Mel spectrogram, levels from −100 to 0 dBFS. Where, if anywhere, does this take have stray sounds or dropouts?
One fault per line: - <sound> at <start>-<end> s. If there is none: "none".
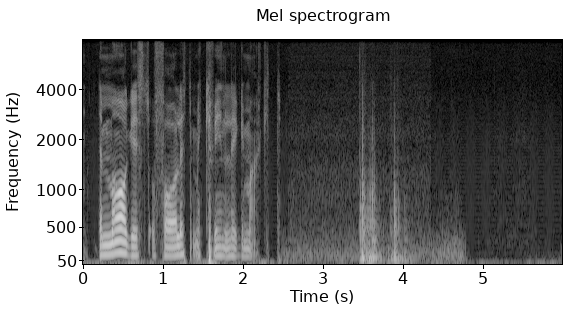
- thud at 3.4-4.2 s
